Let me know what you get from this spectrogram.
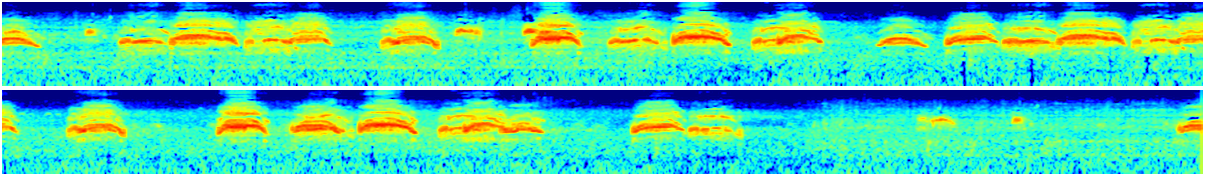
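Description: A bird's loud, repeated short calls, each rising and falling in pitch, coming in quick runs of two or three, then thinning to a few faint calls near the end.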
